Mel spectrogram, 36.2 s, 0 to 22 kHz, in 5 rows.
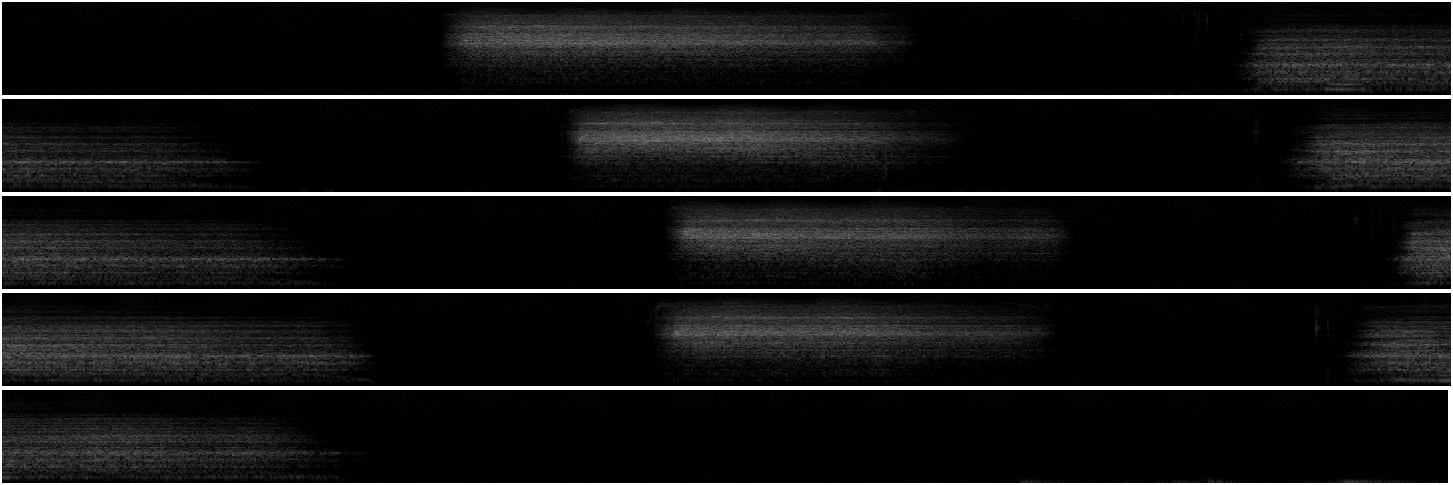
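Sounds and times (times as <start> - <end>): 
slow deep breathing in and out during a guided morning stretch: 2.2 - 4.6, 6.1 - 8.6, 10.1 - 12.2, 13.6 - 16.3, 17.8 - 19.9, 21.4 - 23.6, 25.0 - 27.0, 28.3 - 30.9.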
